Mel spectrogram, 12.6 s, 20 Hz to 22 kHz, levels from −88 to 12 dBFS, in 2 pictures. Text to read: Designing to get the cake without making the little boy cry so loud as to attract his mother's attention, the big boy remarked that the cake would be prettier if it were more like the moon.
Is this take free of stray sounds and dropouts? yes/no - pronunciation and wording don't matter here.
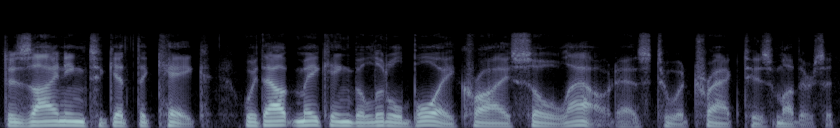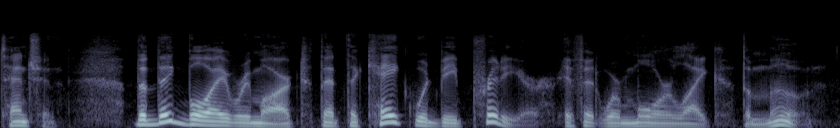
yes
